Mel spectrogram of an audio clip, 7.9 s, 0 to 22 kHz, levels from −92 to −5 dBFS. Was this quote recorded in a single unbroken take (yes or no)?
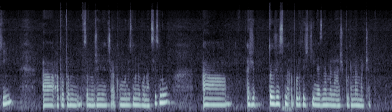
no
